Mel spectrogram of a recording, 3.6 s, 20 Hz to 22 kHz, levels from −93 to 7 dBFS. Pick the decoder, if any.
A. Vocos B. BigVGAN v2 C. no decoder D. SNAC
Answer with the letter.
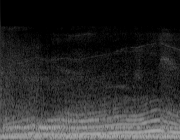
C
